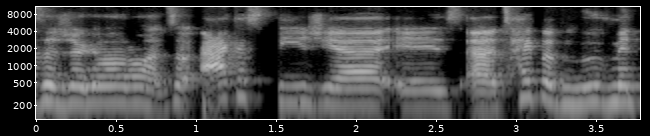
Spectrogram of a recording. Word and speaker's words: akathisia: I want to make sure I say it right. Akathisia. Is that how I say it? Yeah. Mm-hmm.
